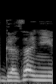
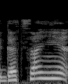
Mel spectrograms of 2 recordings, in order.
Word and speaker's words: газания: открытом грунте и помещение многих интересует как правильнее произносить газа не или гацании на что можно ответить верны оба варианта приводино некоторые языки латинское название газания звучит как гацании буква z произносится как c дополнительная информация цветок получил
